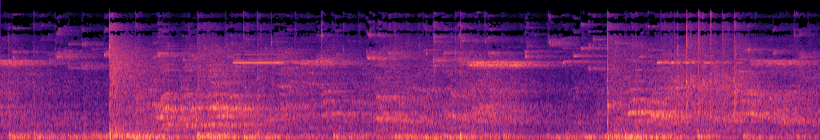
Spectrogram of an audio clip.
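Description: Young people shout and call out with animation in a large echoing hall.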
